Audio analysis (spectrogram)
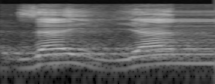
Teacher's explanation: tasydid yang kedua Nun bertasdid tidak memiliki na bertekanan seperti ya dia hanya ghunah ya maka ketika dibaca ditahan lebih lama di huruf nunnya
